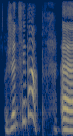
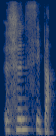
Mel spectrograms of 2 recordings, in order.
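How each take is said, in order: First: Slow, louder repeat of the imagined answer; réponse appuyée. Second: Softly voiced typical answer; réponse hésitante imitée. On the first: Acted. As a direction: draw the admission out slowly and firmly. (réponse répétée lentement, plus fort) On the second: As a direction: give the imagined answer in a small, quiet voice. Imagined typical answer, given twice. (petite voix basse, réponse imitée)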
